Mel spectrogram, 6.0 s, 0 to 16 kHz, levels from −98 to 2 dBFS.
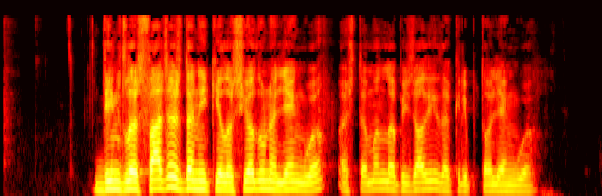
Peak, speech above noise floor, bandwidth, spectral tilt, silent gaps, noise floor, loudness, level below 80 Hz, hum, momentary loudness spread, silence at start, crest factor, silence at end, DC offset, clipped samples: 0 dBFS; 60 dB; 11.5 kHz; -6 dB/octave; none; -77 dBFS; -17 LUFS; -62 dBFS; none; 16 LU; 0.95 s; 18 dB; 0.7 s; under 0.1%; under 0.1%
